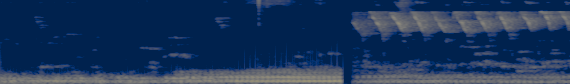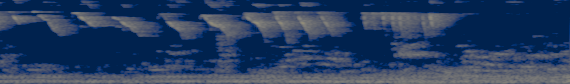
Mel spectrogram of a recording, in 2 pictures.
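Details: After a low rumbling noise stops, a panda canary bursts into fast trills of high downslurred notes, changing speed between phrases, with a few sharp chips.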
